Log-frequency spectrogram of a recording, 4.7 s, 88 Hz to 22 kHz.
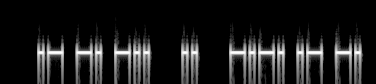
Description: Morse code, heard as a keyed tone, about 20 wpm, 700 Hz. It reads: AND I CAN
